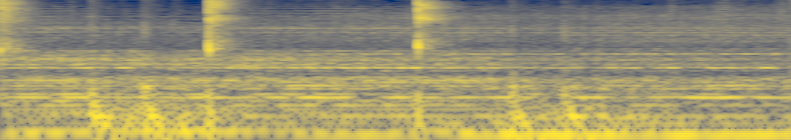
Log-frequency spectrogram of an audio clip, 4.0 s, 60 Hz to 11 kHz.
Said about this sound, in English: Okay, I'm just gonna snap my fingers like that. Every time I snap, you count like 1, 2, 3, 4, 5 inside your mind, okay? Not out loud, okay?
